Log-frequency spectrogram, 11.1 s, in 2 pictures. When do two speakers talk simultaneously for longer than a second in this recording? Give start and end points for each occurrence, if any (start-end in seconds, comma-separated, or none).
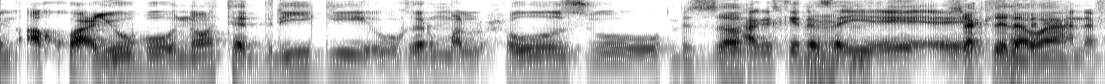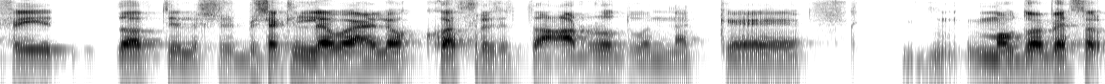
3.3-5.4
